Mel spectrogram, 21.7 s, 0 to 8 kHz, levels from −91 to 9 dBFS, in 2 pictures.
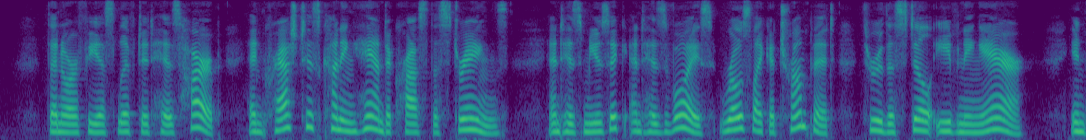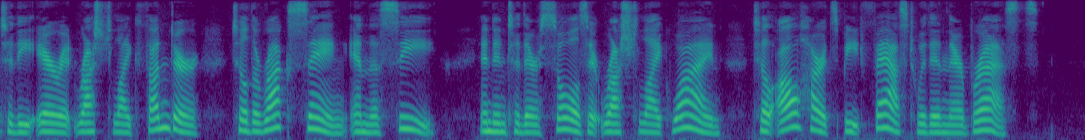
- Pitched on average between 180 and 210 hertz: Yes, high, 190 Hz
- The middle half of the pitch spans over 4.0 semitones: Yes, average, 4.4 semitones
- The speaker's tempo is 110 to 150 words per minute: No, average, 160 wpm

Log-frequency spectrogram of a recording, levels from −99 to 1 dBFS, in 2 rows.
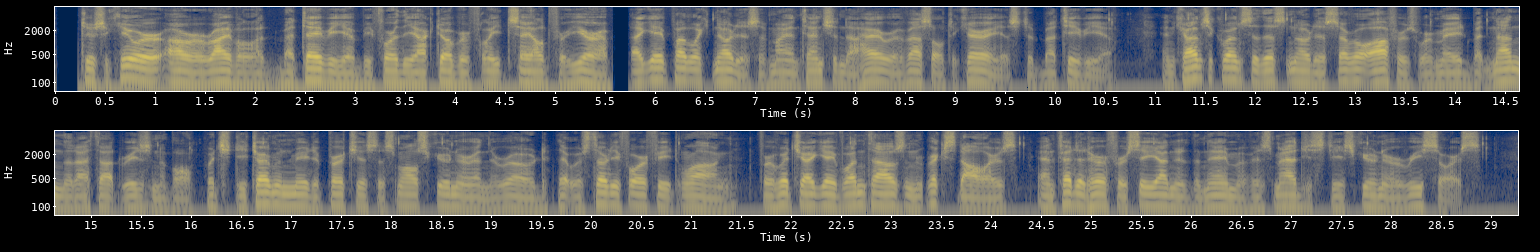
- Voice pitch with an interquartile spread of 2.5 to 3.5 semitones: Yes, average, 3.1 semitones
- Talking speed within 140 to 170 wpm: Yes, average, 165 wpm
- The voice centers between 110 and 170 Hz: No, very low, 95 Hz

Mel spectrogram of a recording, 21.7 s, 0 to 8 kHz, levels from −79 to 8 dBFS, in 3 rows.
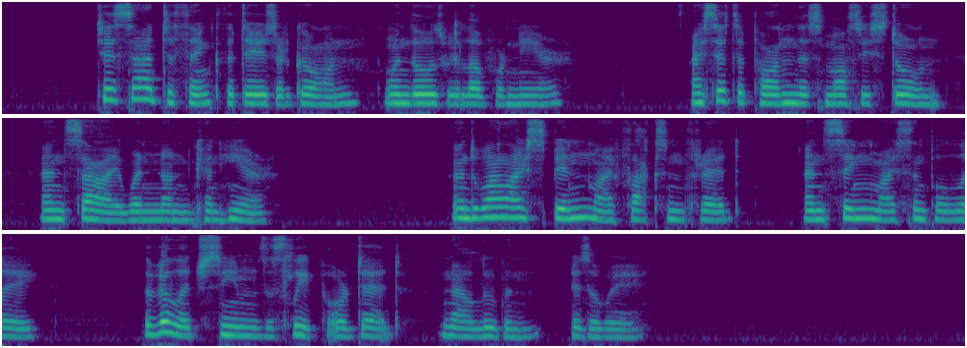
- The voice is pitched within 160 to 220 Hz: Yes, high, 190 Hz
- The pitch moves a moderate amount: No, narrow, 2.2 semitones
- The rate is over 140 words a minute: No, slow, 135 wpm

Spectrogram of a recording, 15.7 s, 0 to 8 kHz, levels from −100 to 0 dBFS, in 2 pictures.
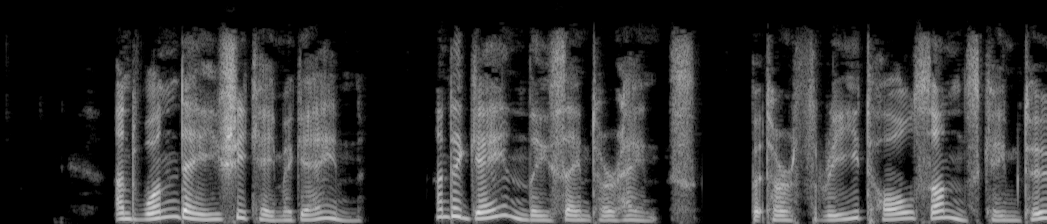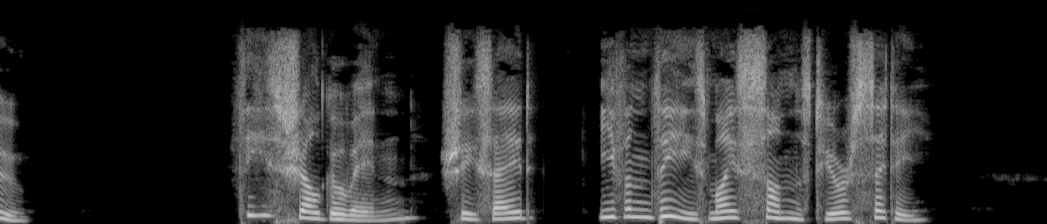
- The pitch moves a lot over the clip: Yes, wide, 6.2 semitones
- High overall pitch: Yes, high, 200 Hz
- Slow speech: Yes, slow, 120 wpm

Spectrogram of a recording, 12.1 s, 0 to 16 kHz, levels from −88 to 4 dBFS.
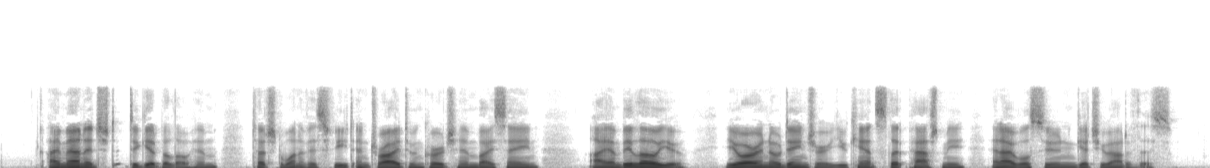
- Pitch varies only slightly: No, average, 3.1 semitones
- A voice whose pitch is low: Yes, low, 120 Hz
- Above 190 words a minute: Yes, fast, 205 wpm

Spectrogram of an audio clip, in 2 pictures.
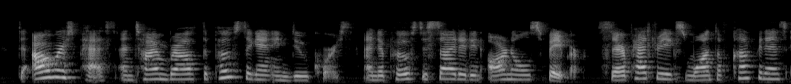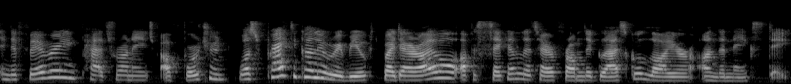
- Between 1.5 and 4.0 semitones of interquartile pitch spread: No, average, 5.0 semitones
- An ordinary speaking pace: Yes, average, 180 wpm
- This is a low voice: No, high, 230 Hz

